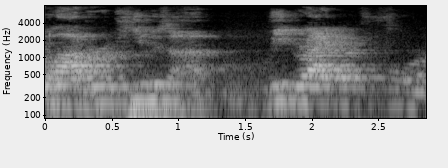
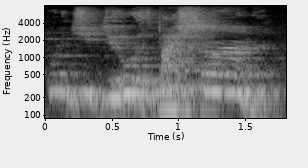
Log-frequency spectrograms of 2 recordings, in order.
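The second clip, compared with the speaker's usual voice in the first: high pleading lament; imitating crying God; 10 semitones higher than usual. God calling to the people over his son, mock-crying. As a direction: mimic a grieving father crying out, pitched up. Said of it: "he comes out and he's crying".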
